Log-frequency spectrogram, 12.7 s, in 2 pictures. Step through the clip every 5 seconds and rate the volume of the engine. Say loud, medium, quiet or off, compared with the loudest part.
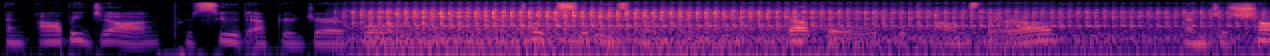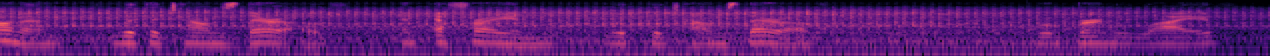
loud, medium, medium.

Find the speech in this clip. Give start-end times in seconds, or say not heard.
0.0-10.5, 11.4-12.4.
